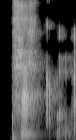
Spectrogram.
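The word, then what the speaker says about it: Paquin: Eller kan aldrig uttala hennes namn. Är du, du är bra på uttal? nu, nu vill vi höra. Packwin. Packwin, ja.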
